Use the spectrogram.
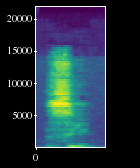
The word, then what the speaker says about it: Siri: A pronúncia em alemão é Siri. Pode fazer o R vibrando aqui, o sininho dentro da boca, Siri, ou a ponta da língua, Siri. Hey Siri ou Hey Siri. Sílaba tônica é a primeira.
